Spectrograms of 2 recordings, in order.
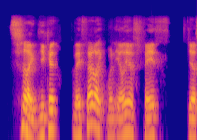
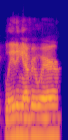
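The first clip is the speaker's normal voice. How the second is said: ordinary talk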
